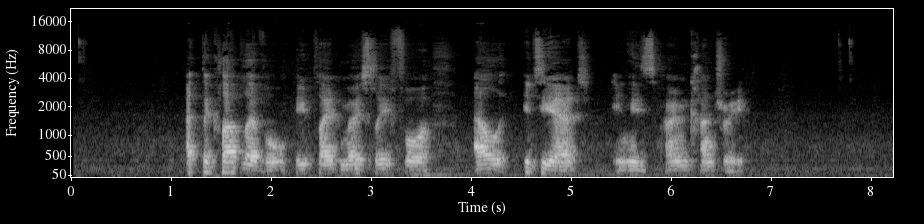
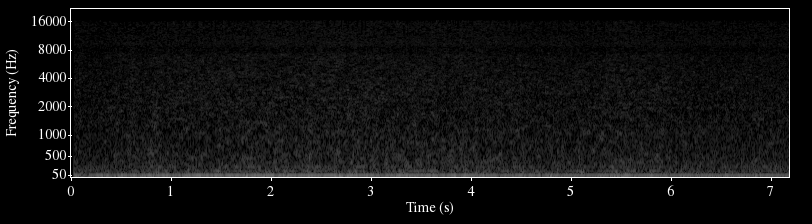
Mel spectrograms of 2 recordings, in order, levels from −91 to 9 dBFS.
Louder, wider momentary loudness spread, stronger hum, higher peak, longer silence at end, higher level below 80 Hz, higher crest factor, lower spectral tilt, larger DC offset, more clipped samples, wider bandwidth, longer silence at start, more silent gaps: first, -20 LUFS vs -59 LUFS; first, 10 LU vs 3 LU; neither; first, -2 dBFS vs -44 dBFS; first, 1.5 s vs 0 s; about the same, -56 dBFS vs -58 dBFS; first, 20 dB vs 14 dB; first, -5.5 dB/octave vs -3.5 dB/octave; neither; neither; second, 12.5 kHz vs 16.5 kHz; first, 1.15 s vs 0 s; neither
